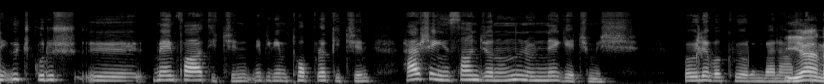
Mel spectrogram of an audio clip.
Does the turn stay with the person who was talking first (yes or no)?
no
